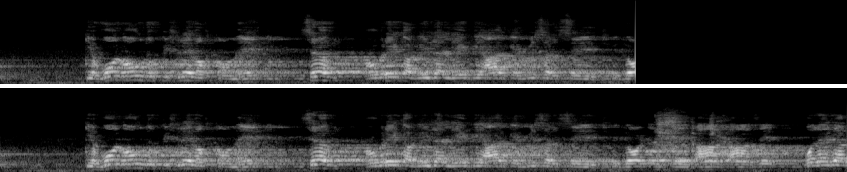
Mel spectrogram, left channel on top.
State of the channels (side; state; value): left; drops out; at 6.4 s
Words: کہ وہ لوگ جو پچھلے وقتوں میں صرف عمرے کا ویزا لے کے آ کے مصر سے، جارڈن سے، کہاں سے وہ رہ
